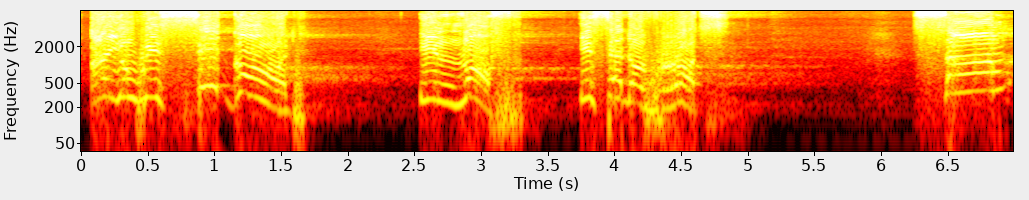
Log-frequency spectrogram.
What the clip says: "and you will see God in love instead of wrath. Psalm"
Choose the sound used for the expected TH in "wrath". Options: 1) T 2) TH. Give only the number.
1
